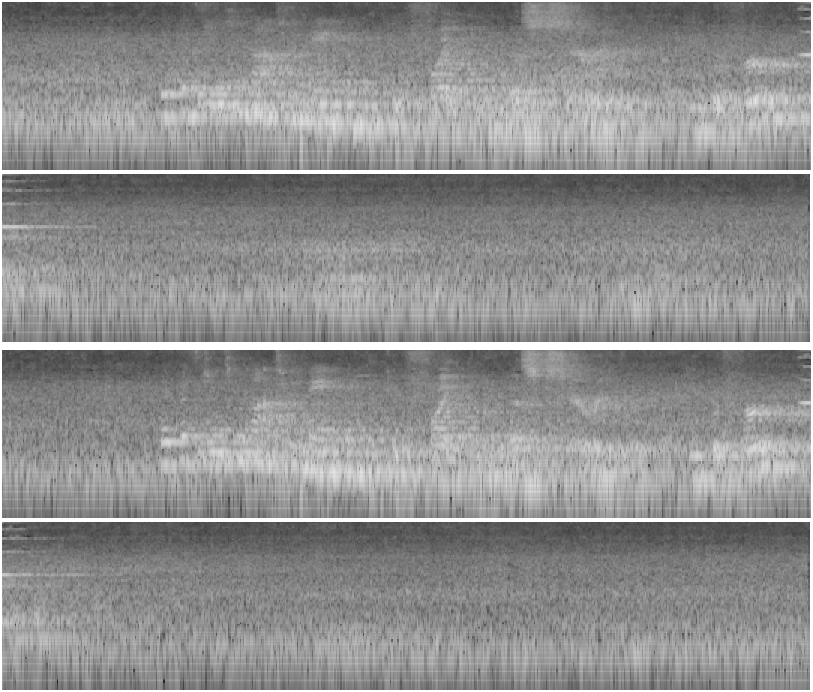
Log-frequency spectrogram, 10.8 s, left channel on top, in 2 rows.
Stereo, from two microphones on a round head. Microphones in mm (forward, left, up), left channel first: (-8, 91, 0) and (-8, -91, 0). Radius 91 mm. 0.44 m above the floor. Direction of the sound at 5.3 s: Centre (ahead or behind).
